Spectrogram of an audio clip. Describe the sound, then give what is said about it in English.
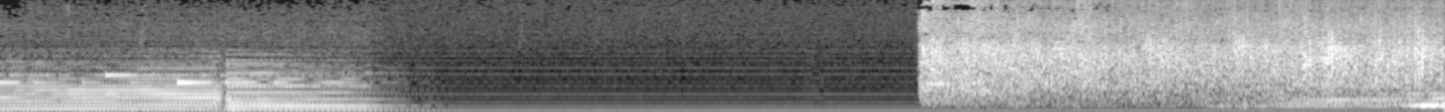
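A held musical chord fades to a quiet drone, then a large crowd bursts into loud, steady applause for Jesus that continues to the end. “If you are clapping for Jesus, can you please lift those hands?”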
